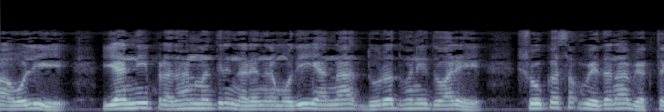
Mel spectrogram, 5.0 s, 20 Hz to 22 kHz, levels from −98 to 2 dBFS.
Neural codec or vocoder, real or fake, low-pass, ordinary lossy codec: none; real; 7.2 kHz; none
